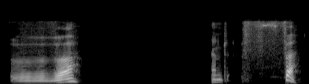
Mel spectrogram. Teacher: The only difference in v and f is that with v, the vocal cords are vibrating. That's why it's called voiced, I mean the vocal cords are vibrating.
